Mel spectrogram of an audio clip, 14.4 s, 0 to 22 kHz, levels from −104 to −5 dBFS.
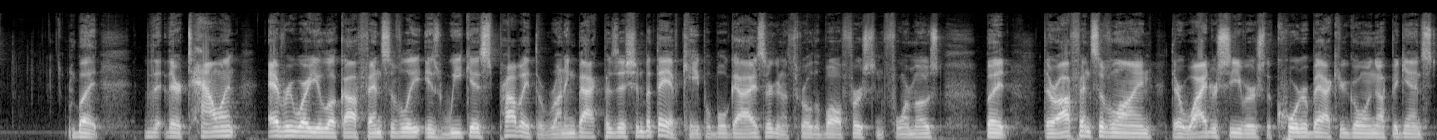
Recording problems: none

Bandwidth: 14.5 kHz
